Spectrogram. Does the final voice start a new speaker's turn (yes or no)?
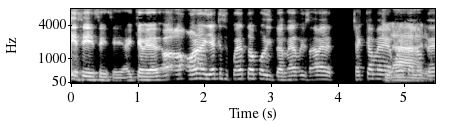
no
